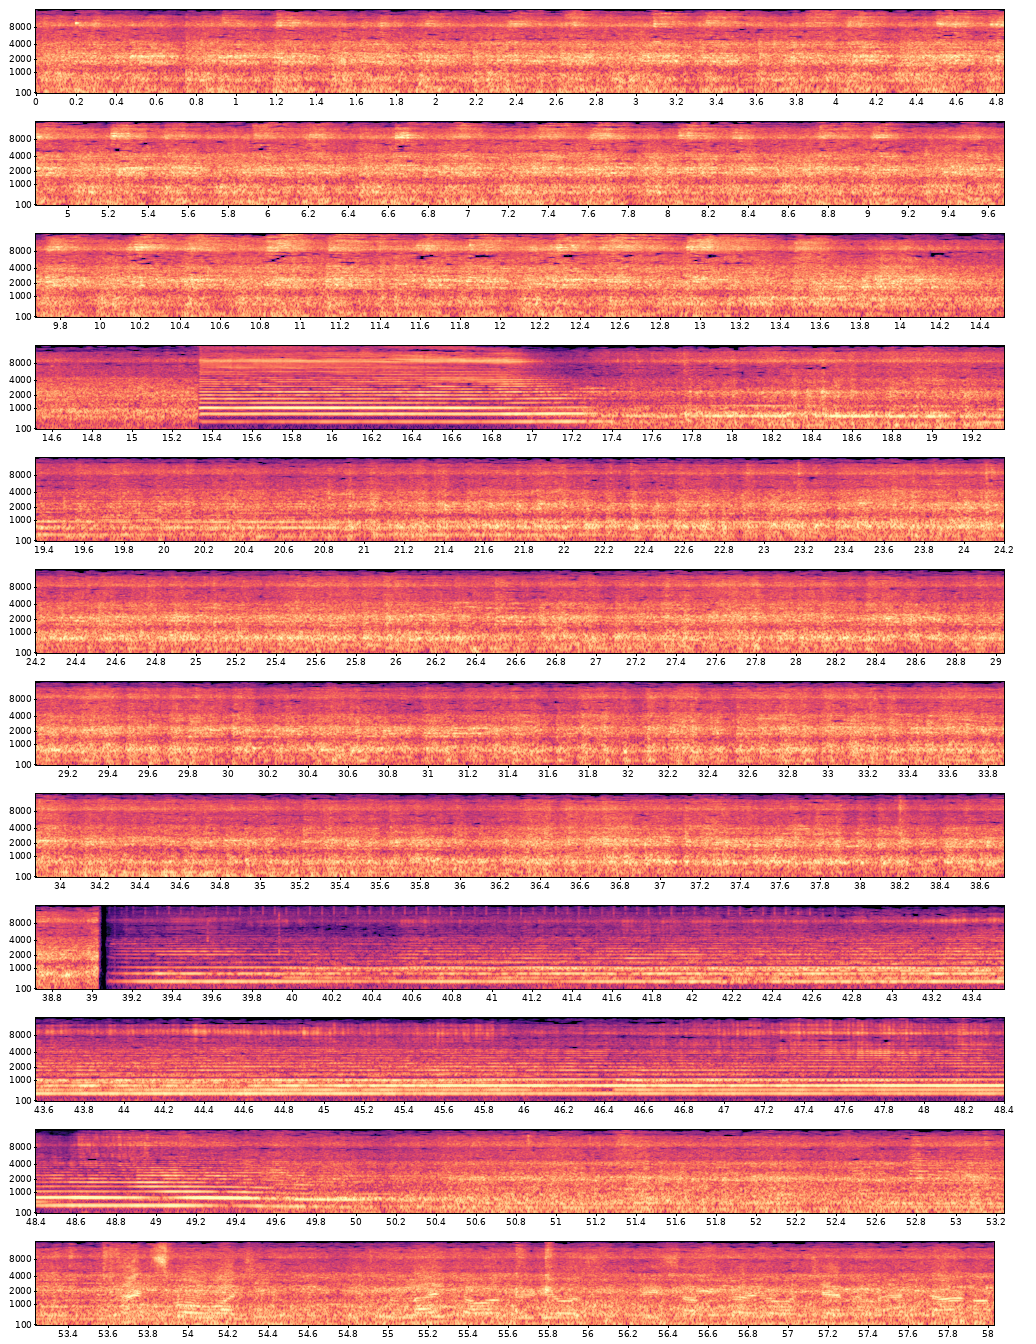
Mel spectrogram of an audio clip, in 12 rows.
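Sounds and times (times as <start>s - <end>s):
train wheels clattering over rail joints: 0.0s - 14.4s, 17.8s - 39.0s
locomotive horn: 15.3s - 22.6s, 39.1s - 50.4s
long steady locomotive horn: 15.3s - 22.6s, 39.1s - 50.5s.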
